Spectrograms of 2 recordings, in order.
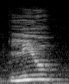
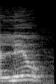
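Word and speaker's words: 六: word आ गया अदद लू एल आई यू लू लेओ नहीं इसको पढ़ना लेयो लेयो नहीं पढ़ना गलत है लू लू ली यू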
